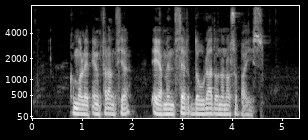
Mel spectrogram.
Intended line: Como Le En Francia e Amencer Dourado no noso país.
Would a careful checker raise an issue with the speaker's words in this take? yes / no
no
